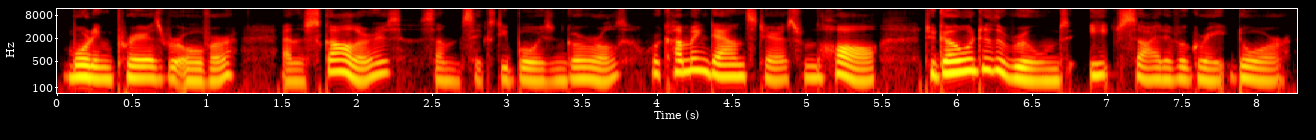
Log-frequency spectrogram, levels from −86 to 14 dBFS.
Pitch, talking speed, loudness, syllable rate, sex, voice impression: 185 Hz, 210 wpm, -21 LUFS, 5.2 syllables/s, female, very feminine, slightly young, thin, tensed, slightly powerful, bright, soft, very clear, very fluent, slightly raspy, very cute, intellectual, very refreshing, sincere, calm, very friendly, very reassuring, unique, elegant, slightly wild, very sweet, lively, kind, slightly modest, light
